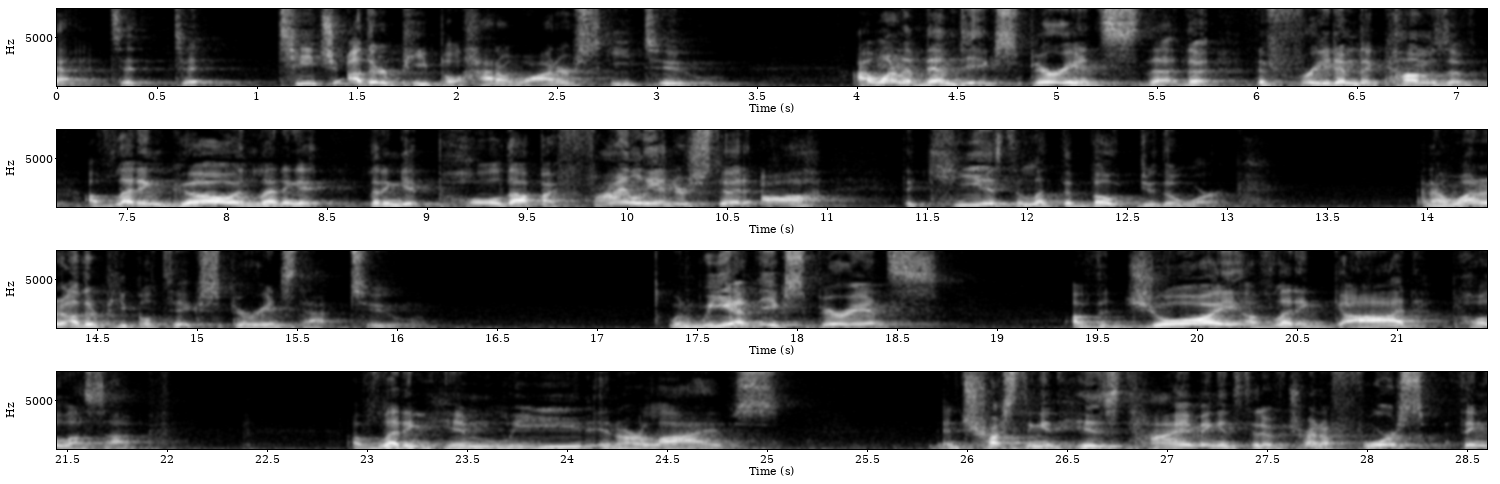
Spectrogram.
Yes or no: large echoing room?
yes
